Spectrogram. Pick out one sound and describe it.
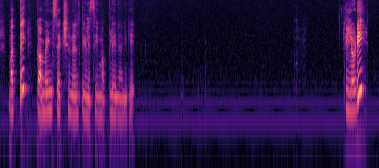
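A woman speaks clearly and with animation into a close microphone.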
